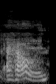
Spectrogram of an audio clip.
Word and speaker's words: Allan: I'm not lying about how to pronounce my name it's actually Allan I told you I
